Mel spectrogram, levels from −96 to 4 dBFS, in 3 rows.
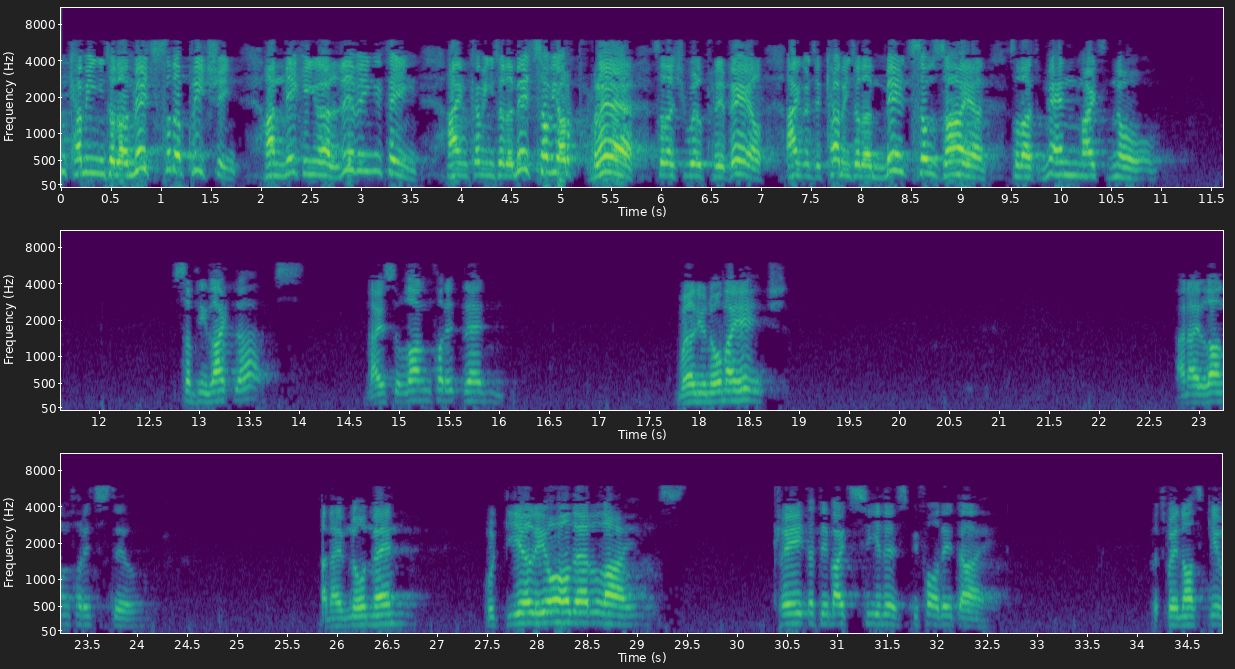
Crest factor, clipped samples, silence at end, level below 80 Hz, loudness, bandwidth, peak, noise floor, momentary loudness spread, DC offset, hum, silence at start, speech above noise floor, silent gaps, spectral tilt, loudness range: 18 dB; under 0.1%; 0 s; -60 dBFS; -20 LUFS; 6.2 kHz; -4 dBFS; -74 dBFS; 15 LU; under 0.1%; none; 0 s; 53 dB; none; -4.5 dB/octave; 12 LU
